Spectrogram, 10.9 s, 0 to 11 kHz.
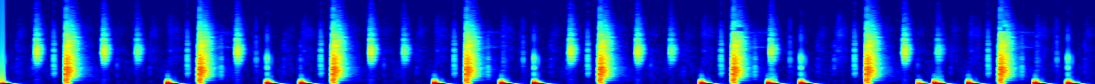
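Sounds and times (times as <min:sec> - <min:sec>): electronic drum machine beat: 0:00.0 - 0:03.8, 0:04.4 - 0:06.2, 0:07.0 - 0:10.9.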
